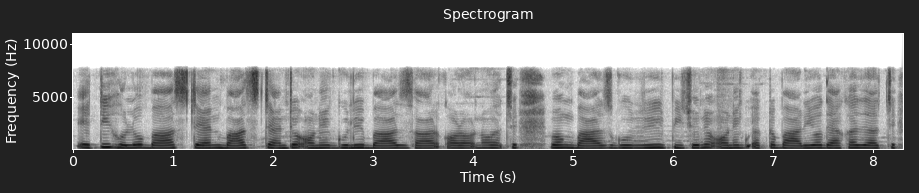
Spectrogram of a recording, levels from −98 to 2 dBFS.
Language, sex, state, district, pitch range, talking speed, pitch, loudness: Bengali, female, West Bengal, North 24 Parganas, 235-255 Hz, 165 wpm, 245 Hz, -14 LUFS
